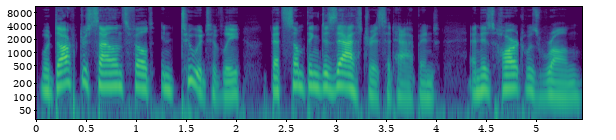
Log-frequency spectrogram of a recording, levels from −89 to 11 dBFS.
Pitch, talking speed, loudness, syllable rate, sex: 135 Hz, 165 wpm, -22 LUFS, 5.7 syllables/s, male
